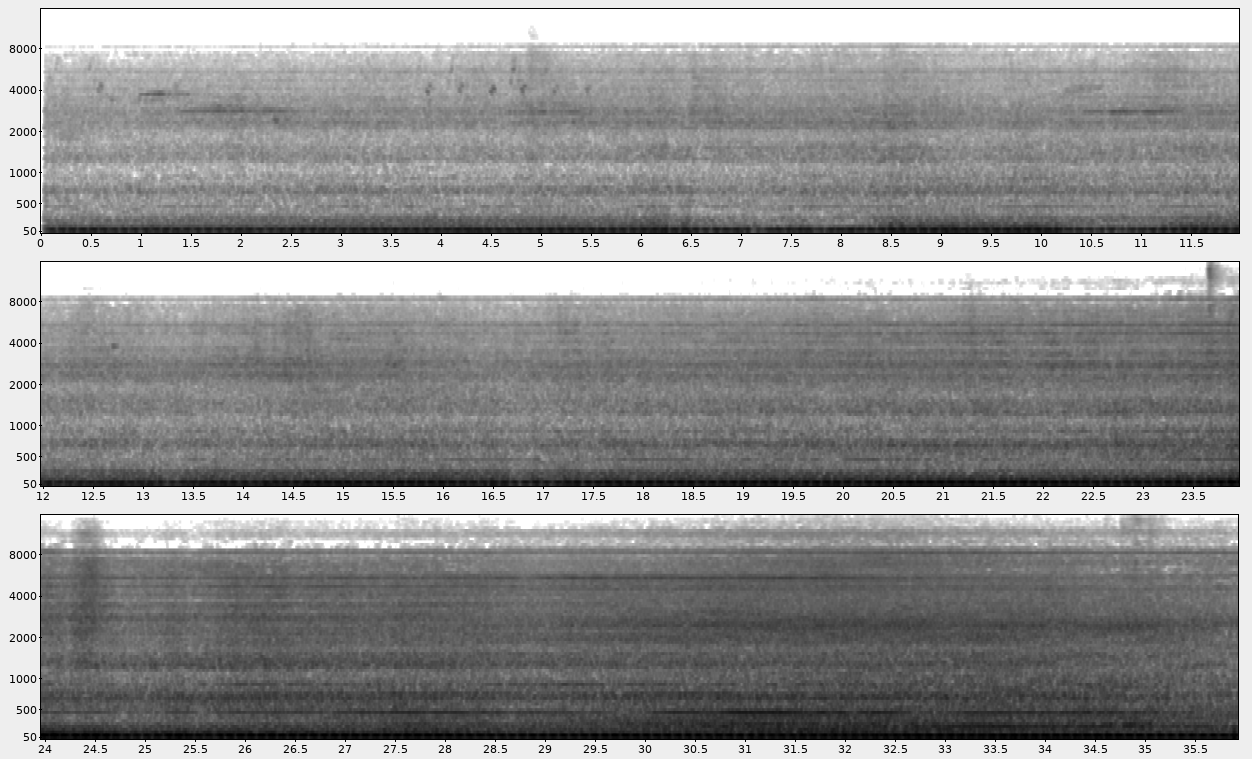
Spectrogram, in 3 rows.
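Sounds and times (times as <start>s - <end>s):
locomotive engine rumbling: 0.1s - 35.9s
steady tone: 26.4s - 35.9s.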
